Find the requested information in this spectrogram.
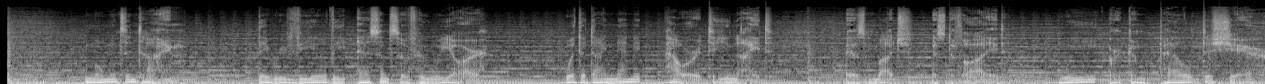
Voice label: Promo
